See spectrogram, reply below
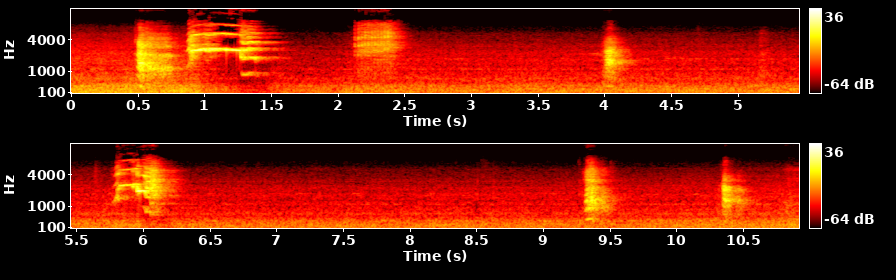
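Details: Pet macaw screaming: harsh, raspy bursts of about a second each, loudest at the start and then spaced irregularly several seconds apart, with quiet room noise between them.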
